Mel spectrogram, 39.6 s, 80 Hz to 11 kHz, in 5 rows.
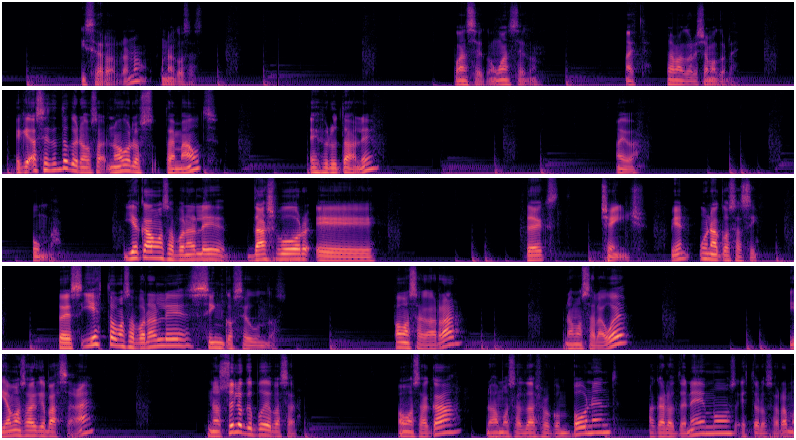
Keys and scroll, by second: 0.8 Up, 1.3 Right, 1.9 Right, 2.5 Right, 3.2 BackSpace, 5.5 Down, 6.9 Up, 7.3 Right, 7.5 Down, 8.1 Down, 8.7 d, 10.7 shift+o, 11.6 s, 11.9 t, 12.3 BackSpace, 13.5 ctrl+g, 14.3 Down, 16.2 Up, 17.8 Left, 18.7-22.2 typing, 22.6 Down, 23.7 a, 24.1 Left, 24.7 Left, 25.2 BackSpace, 25.4 5, 26.4 ctrl+s.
